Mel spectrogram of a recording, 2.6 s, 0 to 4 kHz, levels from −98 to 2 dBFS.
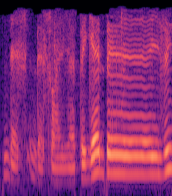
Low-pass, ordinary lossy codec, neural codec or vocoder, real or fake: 3.6 kHz; MP3, 24 kbps; none; real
